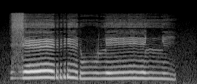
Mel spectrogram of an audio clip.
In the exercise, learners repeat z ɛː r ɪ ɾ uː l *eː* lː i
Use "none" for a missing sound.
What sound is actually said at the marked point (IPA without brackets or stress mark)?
eː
